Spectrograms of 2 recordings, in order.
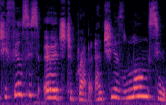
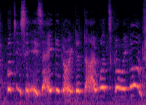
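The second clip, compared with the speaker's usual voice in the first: very high, loud frantic questions; agitated crowd; 5 dB louder, faster than usual. Acted. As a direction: fire off panicked questions up high. Worried crowd asks in alarm.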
